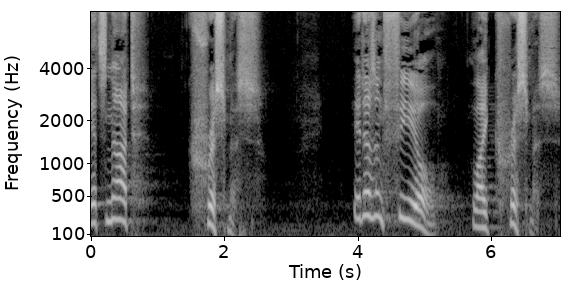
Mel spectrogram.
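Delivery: nearly on a sigh, slightly high voice. Retelling what she said while slouching on the couch: retelling a sigh. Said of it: "she said almost in a sigh".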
